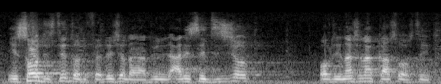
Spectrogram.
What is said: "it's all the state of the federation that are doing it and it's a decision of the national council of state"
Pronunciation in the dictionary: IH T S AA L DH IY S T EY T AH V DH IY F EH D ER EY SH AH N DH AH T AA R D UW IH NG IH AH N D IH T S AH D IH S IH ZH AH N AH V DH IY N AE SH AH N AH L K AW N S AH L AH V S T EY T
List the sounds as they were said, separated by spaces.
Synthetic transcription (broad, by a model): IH S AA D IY S T EY T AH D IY F EH D ER EY SH AH N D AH T AA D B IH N IH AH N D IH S AH D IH S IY SH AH N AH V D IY N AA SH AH N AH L K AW S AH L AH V S T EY T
